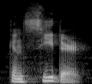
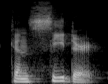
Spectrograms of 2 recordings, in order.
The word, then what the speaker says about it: consider: kan sama aja Oke coba ho ho Consider Consider Oke mempertimbangkan tadi Consider nih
